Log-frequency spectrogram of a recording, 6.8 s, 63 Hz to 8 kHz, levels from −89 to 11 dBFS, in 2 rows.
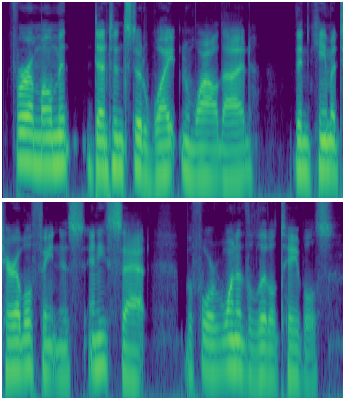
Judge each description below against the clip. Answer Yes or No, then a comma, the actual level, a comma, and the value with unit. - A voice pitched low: Yes, low, 120 Hz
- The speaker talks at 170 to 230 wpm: Yes, average, 200 wpm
